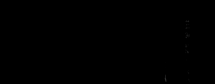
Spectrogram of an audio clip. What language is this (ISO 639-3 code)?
pus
